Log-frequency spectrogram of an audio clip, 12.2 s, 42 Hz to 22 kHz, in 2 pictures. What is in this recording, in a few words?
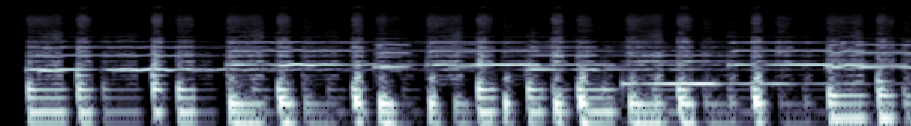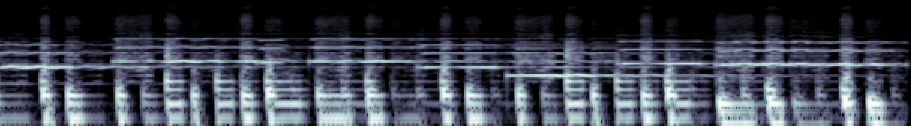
sonata a-moll for flute and basso continuo adag; paolo benedetto bellinzani; part3 adagio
